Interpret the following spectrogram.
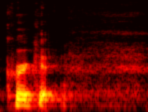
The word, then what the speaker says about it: CRKT: designed minimalist okay so we usually say like cricet uh CR KTB we pronounce it Cricut this is my little folz minimalist and it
